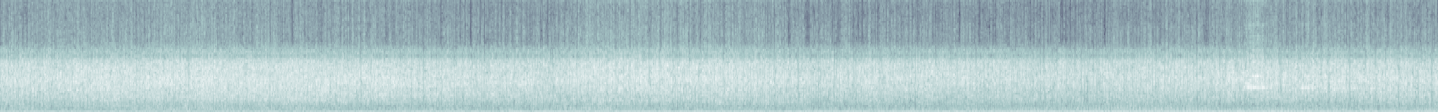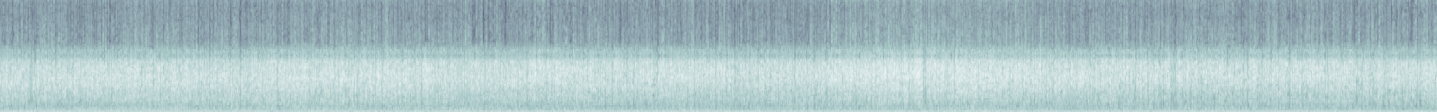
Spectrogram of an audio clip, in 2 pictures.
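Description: Heavy rain with strong wind, a loud, steady noise with a deep rumble underneath.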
